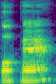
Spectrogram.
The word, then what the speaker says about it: Ope: So traditionally it's pronounced Ope. There's slight different sort of intonation there. It's like changed there. Ope. But we might say in England OP or something, but that's incorrect apparently. He'll explain why he says it in that way. But it's Ope rather than OP.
